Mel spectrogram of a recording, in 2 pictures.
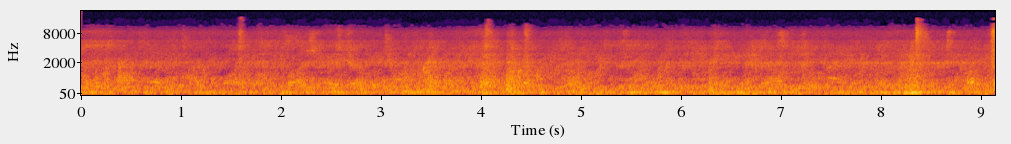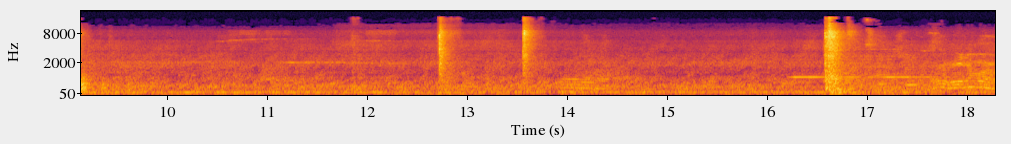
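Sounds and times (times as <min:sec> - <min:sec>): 
subway train rumbling into a station: 0:00.0 - 0:18.2.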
